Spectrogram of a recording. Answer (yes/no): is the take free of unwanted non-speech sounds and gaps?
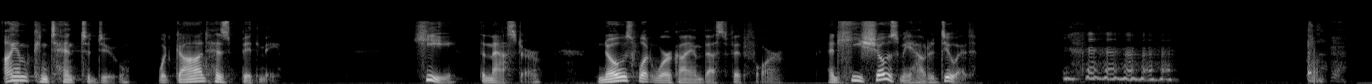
no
